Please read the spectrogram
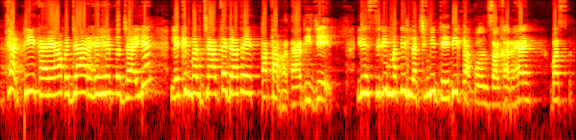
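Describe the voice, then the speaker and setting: Super high polite cartoon delivery guy, someone putting it on, flustered, kinda pleading. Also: moderate pace, a bit bright. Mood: insistent. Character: polite, flustered male letter-delivering stranger. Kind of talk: comedic cartoon dialogue.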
